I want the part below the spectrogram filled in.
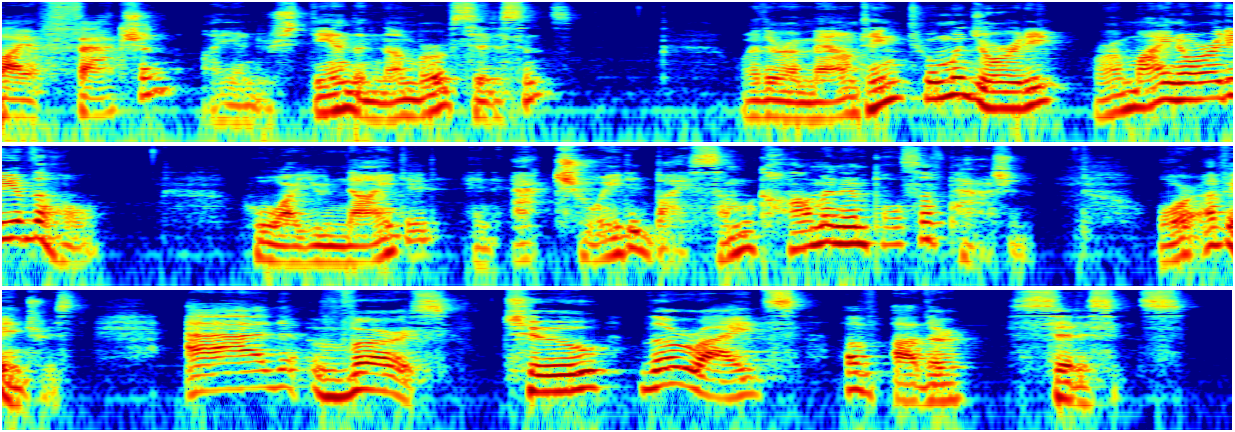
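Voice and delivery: slow, deliberate, careful reading, each phrase drawn out. A speaker reads a passage aloud to listeners, more slowly. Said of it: "I'm going to read this more slowly".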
